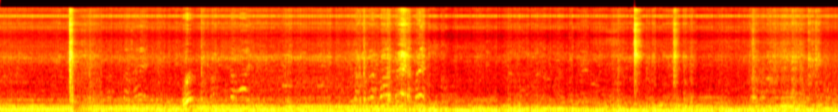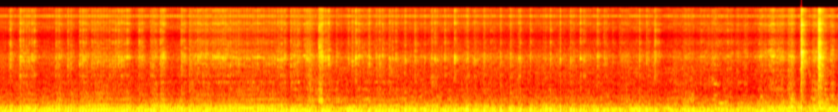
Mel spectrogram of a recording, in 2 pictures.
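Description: Race car's engine running steadily at low revs, heard from inside the stripped, roll-caged cabin, with a few sharp clicks in the first half.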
